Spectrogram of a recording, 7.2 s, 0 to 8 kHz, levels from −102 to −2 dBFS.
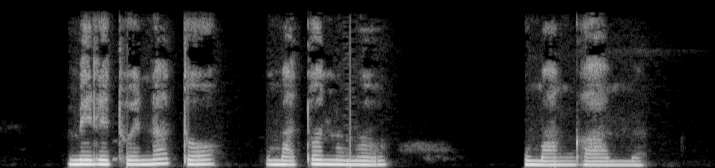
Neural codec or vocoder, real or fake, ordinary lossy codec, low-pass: none; real; AAC, 48 kbps; 7.2 kHz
